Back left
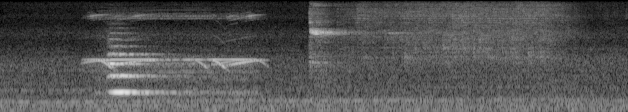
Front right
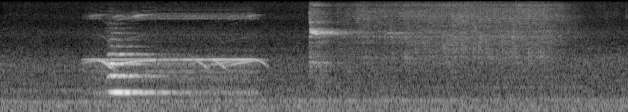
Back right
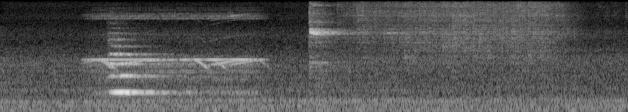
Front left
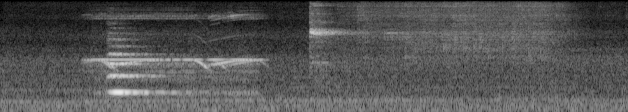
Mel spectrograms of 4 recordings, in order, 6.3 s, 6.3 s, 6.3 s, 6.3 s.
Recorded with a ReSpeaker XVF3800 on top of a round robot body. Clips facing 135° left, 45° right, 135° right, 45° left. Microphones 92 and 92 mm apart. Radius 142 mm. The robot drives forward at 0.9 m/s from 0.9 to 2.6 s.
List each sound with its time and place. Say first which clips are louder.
1.1 s a flute: front right 1 dB, front left 1 dB; 30° left, 3.5 m; by 1.4 s 35° left, 3 m
3.1 s a running tap: front right 1 dB, back right 1 dB; 135° right, 1.8 m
